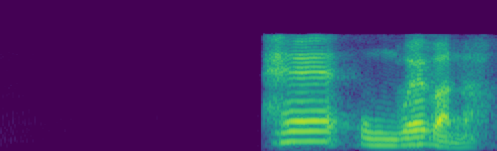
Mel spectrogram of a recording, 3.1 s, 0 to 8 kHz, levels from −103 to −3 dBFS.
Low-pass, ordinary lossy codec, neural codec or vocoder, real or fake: 7.2 kHz; AAC, 16 kbps; codec, 16 kHz, 0.7 kbps, FocalCodec; fake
